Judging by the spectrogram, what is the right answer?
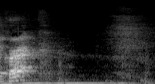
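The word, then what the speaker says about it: Craic: go out on a limb and say that Craig Irish Red. Crag. Crag. Crag. Craig. It's crack. The crag. It's pronounced crack.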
